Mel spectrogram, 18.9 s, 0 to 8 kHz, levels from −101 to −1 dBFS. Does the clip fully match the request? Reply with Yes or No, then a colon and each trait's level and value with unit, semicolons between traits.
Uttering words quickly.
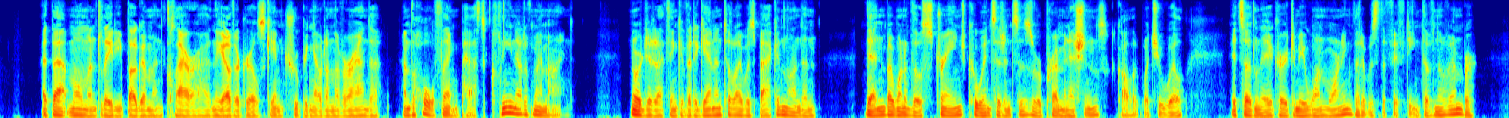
Yes: fast, 215 wpm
